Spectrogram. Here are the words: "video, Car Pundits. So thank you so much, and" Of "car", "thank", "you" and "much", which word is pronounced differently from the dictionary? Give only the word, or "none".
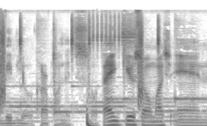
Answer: thank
